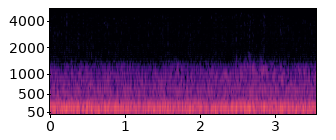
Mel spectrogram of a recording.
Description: Wind intern; Arcatera The Dark Brotherhood

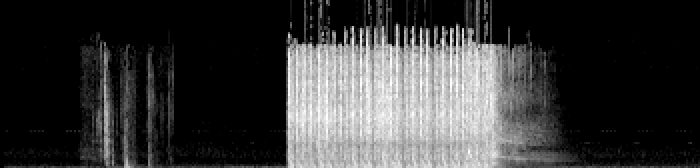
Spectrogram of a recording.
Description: Assault Rifle; Stealing The Diamond

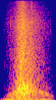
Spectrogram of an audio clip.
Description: SFX werewolf attack; From Shadows

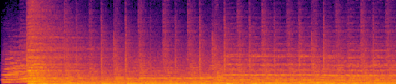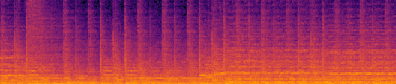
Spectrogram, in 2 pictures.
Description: goblin music

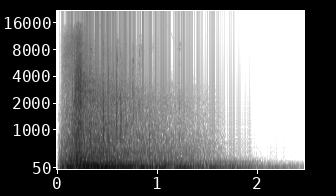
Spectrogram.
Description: level up impact; The Adventure Pals

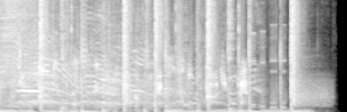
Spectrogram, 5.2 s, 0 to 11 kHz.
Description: CHEER; Buzz! Junior Robojam; PS2

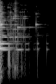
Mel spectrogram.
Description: Physics Pottery Impact; Counter-Strike Global Offensive; PS3 Windows Xbox 360

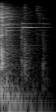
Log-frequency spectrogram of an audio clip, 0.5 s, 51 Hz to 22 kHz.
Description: cup Breaks; Undertaker's 2017 gamerip PC

